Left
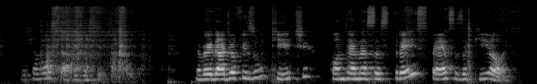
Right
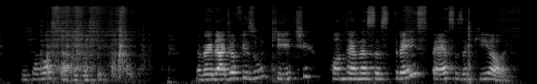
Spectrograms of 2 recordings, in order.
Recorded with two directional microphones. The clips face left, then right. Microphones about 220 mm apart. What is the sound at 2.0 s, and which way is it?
A woman's voice, 45° left (ahead or behind).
